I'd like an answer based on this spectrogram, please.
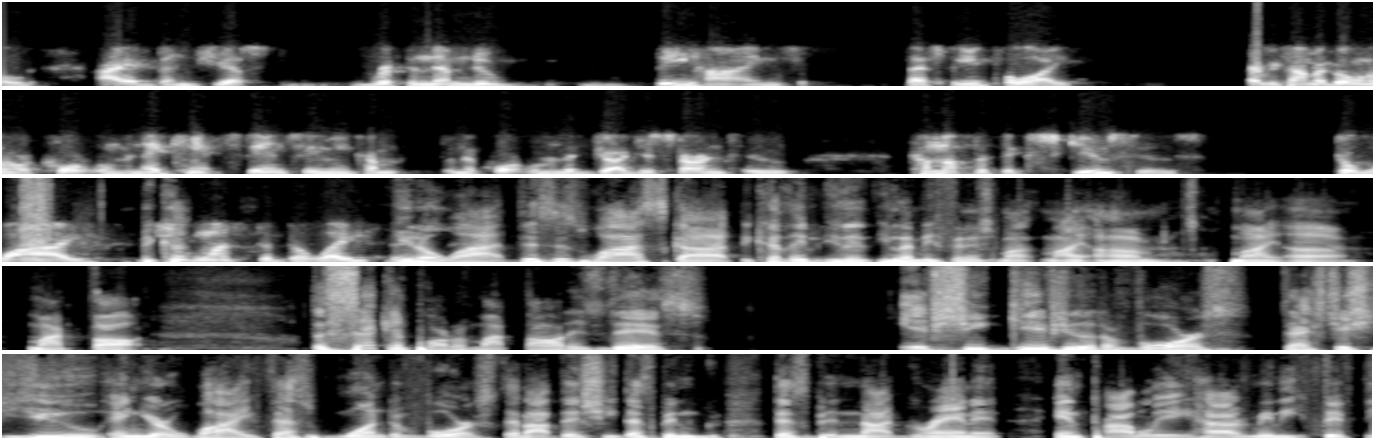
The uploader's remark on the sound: Catholic Alpha Radical LIVE Show. Plus, your LIVE calls to answer your Catholic marriage problem questions.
